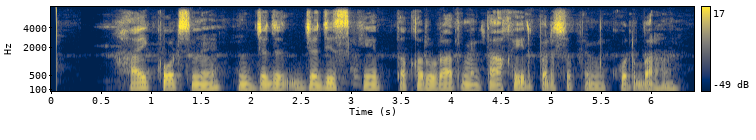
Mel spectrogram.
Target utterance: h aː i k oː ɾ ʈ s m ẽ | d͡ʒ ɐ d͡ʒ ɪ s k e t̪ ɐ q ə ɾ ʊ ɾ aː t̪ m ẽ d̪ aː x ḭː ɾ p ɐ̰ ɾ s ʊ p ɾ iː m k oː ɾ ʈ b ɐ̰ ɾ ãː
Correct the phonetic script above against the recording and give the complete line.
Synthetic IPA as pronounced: h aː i k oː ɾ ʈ s m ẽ | d͡ʒ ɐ d͡ʒ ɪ s k e t̪ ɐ q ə ɾ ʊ ɾ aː t̪ m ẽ t̪ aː x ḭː ɾ p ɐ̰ ɾ s ʊ p ɾ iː m k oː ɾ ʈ b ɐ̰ ɾ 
